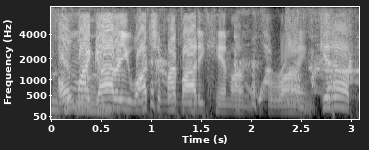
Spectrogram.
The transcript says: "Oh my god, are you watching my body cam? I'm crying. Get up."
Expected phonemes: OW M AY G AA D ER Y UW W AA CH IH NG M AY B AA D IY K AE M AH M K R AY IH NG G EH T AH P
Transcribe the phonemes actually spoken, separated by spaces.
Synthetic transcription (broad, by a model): OW M AY G AA D ER Y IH W AA CH IH NG M AY B AA D IY K AE M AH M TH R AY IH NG G EH T AH P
